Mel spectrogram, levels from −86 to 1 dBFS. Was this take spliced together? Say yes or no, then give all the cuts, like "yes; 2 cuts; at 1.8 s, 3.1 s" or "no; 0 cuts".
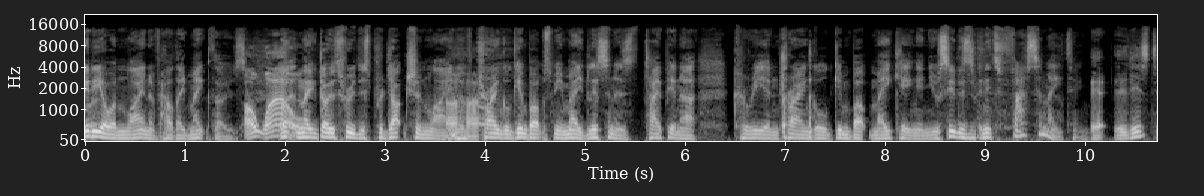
yes; 3 cuts; at 2.3 s, 3.9 s, 8.9 s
